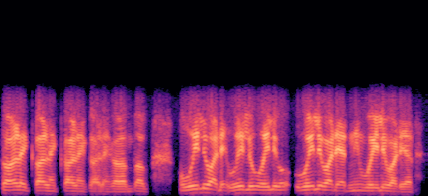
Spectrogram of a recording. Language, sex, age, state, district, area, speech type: Goan Konkani, male, 45-60, Goa, Canacona, rural, conversation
